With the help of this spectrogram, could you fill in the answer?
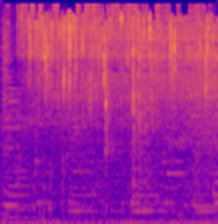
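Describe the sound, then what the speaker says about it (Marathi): Asafoetida added to hot oil in a pan while making spicy kat vada gives off a steady, close sizzle that holds evenly for a couple of seconds, with no voices. "आपण वड्यांसाठी थोडं तेल टाकते हिंग टाकू थोडं"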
